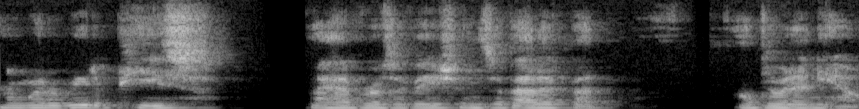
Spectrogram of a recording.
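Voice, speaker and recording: Somewhat breathy and fairly high in pitch, a man speaks at a very fast pace. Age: 70s. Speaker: meditation teacher. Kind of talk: dharma talk. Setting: video call.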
